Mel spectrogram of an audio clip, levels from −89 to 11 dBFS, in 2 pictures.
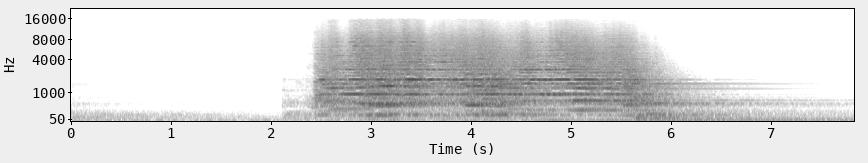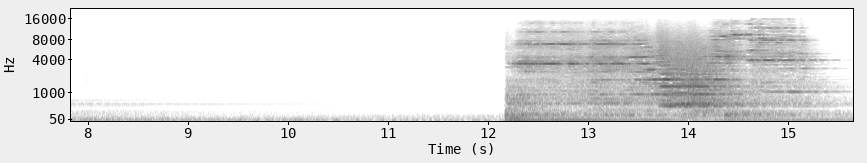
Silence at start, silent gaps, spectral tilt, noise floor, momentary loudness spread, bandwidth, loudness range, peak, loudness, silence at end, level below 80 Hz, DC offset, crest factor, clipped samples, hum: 2.4 s; none; -0.5 dB/octave; -71 dBFS; 14 LU; 16 kHz; 11 LU; -12 dBFS; -27 LUFS; 0.35 s; -58 dBFS; under 0.1%; 20 dB; under 0.1%; none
